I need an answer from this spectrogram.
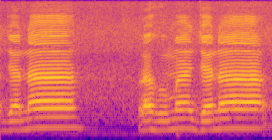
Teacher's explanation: Na-nya di sini panjang karena mad tabi'i, fathah diikuti alif.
